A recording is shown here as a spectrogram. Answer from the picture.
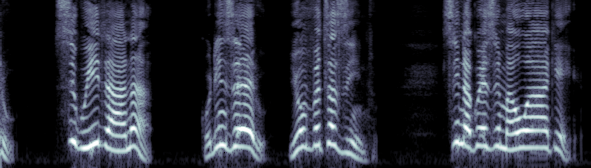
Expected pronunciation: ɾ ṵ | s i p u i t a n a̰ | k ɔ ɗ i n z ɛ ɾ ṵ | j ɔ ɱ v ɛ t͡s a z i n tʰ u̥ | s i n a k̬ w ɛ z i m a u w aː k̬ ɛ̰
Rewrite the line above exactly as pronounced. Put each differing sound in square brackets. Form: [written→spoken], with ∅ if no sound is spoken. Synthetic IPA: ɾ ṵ | s i [p→k] u i t a n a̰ | k ɔ ɗ i n z ɛ ɾ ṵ | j ɔ ɱ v ɛ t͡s a z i n tʰ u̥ | s i n a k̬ w ɛ z i m a u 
